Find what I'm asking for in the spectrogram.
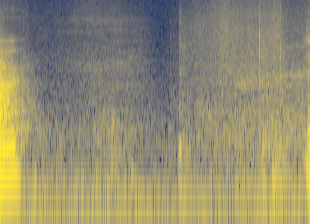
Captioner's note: body scraping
